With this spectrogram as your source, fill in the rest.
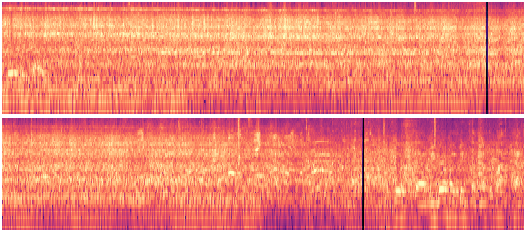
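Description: Helicopter rotors thump steadily overhead.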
